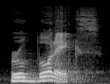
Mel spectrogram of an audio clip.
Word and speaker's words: robotics: Four, robotics, T soft D, between two vowels, O and I. Robotics, the science of making and using robots. British robotics, British. American robotics, T soft D and O as a sound in American.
